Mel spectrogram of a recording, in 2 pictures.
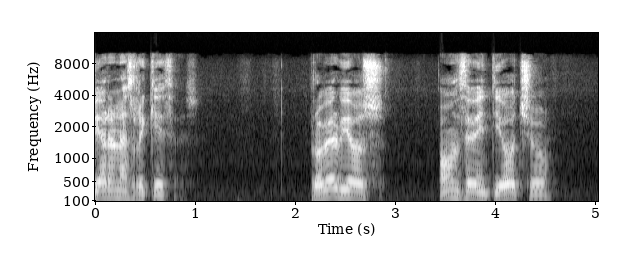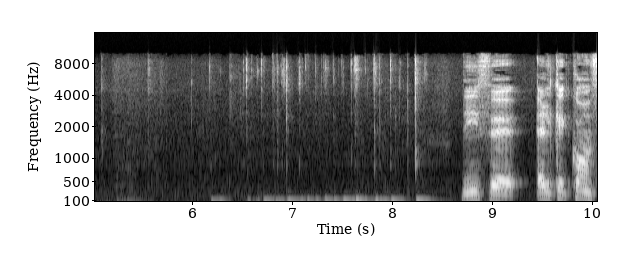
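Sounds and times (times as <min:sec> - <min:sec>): keyboard typing clicks: 0:06.0 - 0:08.4.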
